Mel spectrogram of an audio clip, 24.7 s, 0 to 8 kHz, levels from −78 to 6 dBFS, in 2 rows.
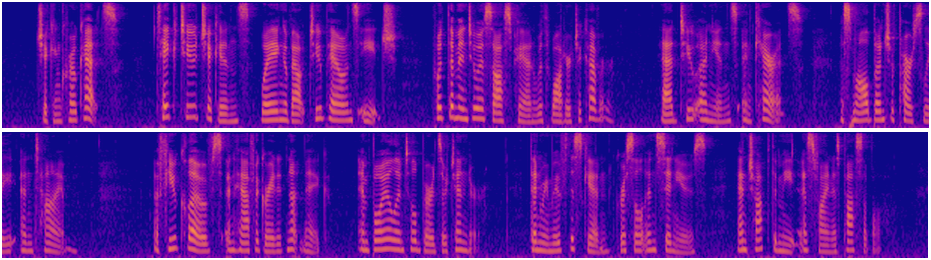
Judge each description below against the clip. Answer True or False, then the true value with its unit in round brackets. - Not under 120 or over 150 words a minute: True (145 wpm)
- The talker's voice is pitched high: True (195 Hz)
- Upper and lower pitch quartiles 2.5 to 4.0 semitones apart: True (3.7 semitones)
